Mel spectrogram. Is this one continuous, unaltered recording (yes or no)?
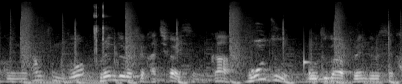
no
